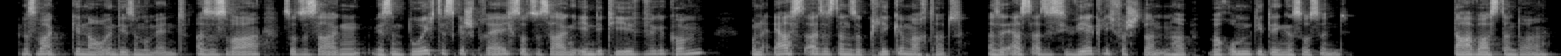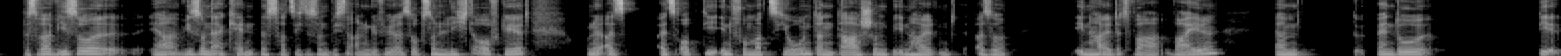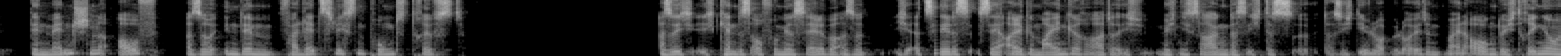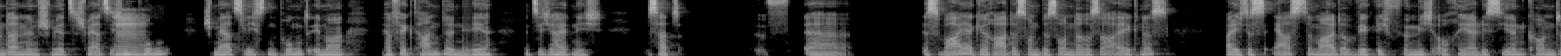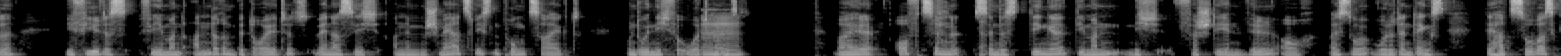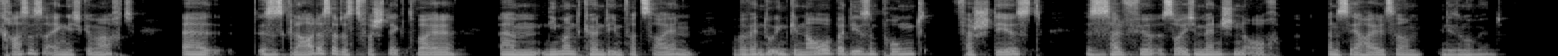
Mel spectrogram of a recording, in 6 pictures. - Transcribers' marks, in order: none
- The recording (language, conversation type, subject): German, podcast, Wie zeigst du, dass du jemanden wirklich verstanden hast?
